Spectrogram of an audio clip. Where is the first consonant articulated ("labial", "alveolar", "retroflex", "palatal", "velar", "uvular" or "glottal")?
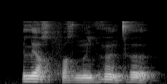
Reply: alveolar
